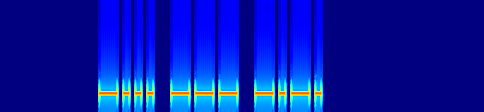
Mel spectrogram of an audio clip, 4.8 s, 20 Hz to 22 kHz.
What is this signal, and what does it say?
Morse code, heard as a keyed tone, about 20 wpm, 700 Hz. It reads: BOC
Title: USA Call Sign Postfixes - 3 Letters 20wpm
